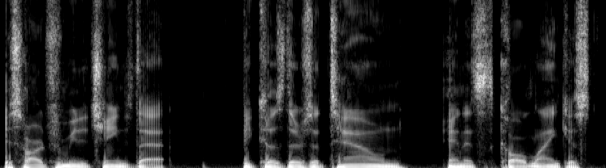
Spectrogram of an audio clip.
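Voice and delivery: ordinary talk, nothing marked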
